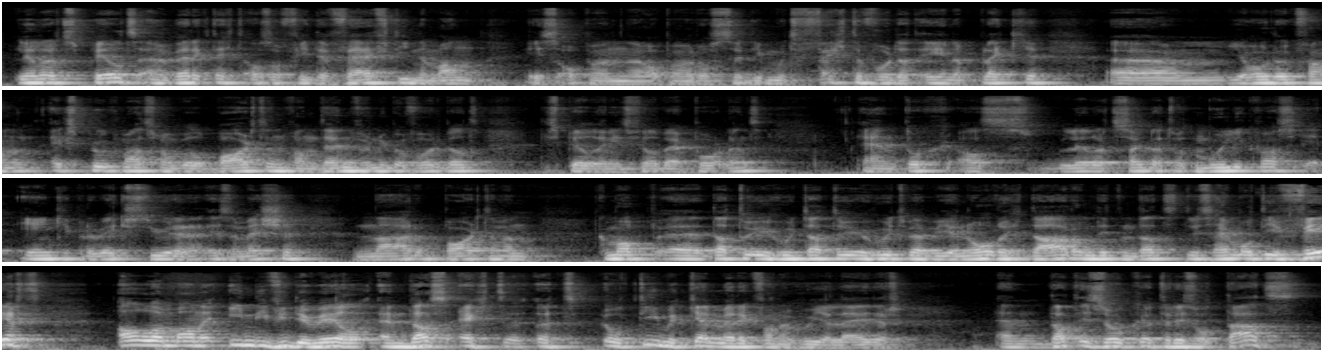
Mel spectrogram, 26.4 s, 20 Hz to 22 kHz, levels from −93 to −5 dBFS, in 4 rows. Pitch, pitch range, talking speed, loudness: 125 Hz, 115-135 Hz, 235 wpm, -27 LUFS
